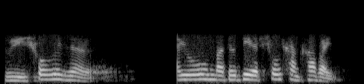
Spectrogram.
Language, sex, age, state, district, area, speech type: Bodo, female, 45-60, Assam, Chirang, rural, conversation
